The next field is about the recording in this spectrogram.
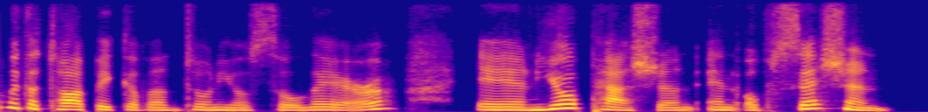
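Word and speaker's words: Soler: are deeply passionate about the music of Antonio Solair am I pronouncing okay absolutely right so for listeners who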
